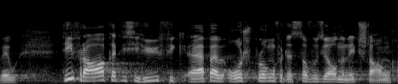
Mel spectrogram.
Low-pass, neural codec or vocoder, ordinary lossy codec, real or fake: none; none; none; real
